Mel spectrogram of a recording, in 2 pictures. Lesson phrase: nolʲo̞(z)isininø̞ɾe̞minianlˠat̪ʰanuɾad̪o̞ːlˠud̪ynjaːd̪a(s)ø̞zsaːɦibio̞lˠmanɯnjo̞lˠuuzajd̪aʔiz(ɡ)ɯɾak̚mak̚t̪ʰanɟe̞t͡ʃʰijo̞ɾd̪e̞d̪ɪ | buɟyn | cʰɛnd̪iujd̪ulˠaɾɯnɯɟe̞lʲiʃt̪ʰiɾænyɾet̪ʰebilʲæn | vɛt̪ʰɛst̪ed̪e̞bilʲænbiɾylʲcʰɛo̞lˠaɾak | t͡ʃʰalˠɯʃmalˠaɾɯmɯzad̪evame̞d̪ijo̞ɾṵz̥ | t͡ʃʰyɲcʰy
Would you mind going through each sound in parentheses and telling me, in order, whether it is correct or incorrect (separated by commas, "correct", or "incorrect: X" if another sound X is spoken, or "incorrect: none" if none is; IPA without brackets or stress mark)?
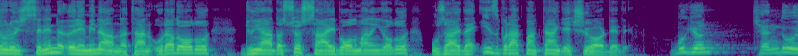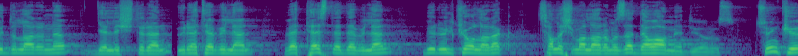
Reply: incorrect: ʒ, correct, incorrect: b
